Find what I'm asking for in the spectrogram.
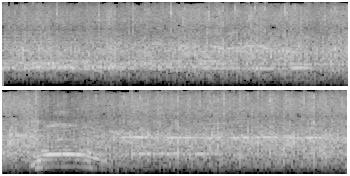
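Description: Large outdoor crowd applauding French participants at a human-wave event, dense sustained clapping throughout, with a voice exclaiming partway through.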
